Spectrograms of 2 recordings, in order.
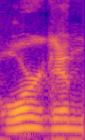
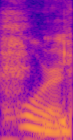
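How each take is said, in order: First: The word sounds like the body part 'organ'. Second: The word does not sound like 'organ'. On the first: The speaker calls it wrong. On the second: The speaker calls it right.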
